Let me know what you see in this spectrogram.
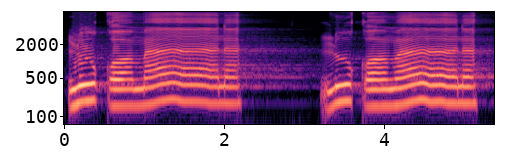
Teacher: huruf q berharakat sukun maka dipantulkan ya atau diqolqolahkan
